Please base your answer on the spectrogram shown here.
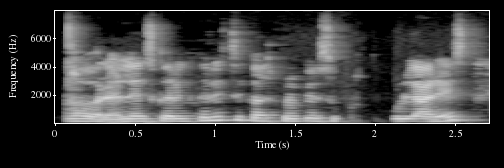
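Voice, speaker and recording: Peruvian teacher with constant tag questions. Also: female voice, fairly low pitch, fairly quick, darkish tone, muffled recording. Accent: Peruvian Spanish, Arequipa. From Peru. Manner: frequent tag questions and self-corrections. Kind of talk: classroom lesson.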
